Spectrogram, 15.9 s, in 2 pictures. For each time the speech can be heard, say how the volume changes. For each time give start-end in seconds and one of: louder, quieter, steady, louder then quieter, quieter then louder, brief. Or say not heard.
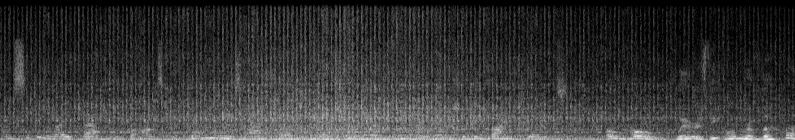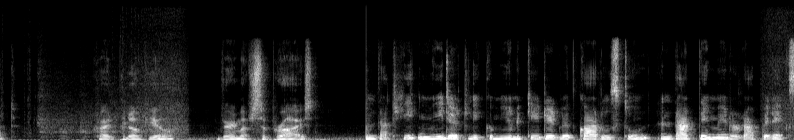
0.0-15.8 louder.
